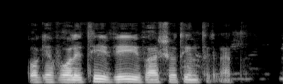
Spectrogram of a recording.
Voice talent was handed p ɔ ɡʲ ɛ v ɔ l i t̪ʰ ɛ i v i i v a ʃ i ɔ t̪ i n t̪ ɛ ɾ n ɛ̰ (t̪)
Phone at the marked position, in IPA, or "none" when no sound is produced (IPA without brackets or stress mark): t̪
